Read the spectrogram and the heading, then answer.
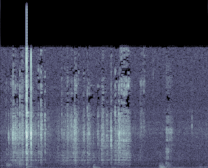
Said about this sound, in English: So anyway, um, yeah, you just recorded the keys on the desk. That sorry, the keys were there. I bet that sounded real good in their it ears. Did sound good, didn't it?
